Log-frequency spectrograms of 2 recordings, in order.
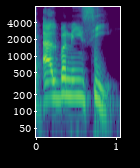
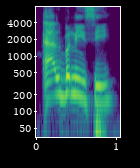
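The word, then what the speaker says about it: Albanese: the Prime Minister of Australia Anthony albanes Anthony albanesi that's the way it's pronounced his name is pronounced Anthony albanesi okay so I guess that's about it Fair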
